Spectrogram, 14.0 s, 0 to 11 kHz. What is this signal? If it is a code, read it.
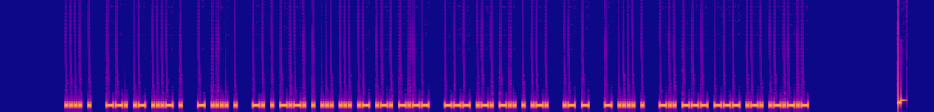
Morse code, heard as a keyed tone, about 34 wpm, 700 Hz. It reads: HE GAVE THE NECESSARY ORDER AT THE DOOR.
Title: Sentences from Top 1000 Words - Review Part 2 - 35wpm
